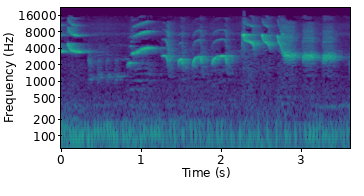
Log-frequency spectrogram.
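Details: White-rumped shama in morning song, Prambanan, Klaten, Central Java: a continuous, high, rapid medley of bright chirps and whistled trills, the notes changing every fraction of a second, over a faint low background hum.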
